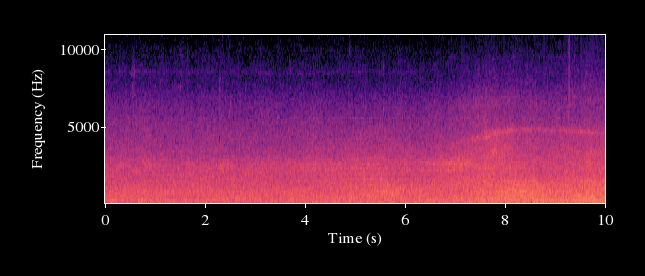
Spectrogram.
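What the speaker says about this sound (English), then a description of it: "737-800 arriving and one heading out." Boeing 737-800 jet airliner arriving at Brisbane Airport, a steady broadband engine roar that builds gradually louder over the clip with a faint rising whine near the end, heard alone without voices.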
